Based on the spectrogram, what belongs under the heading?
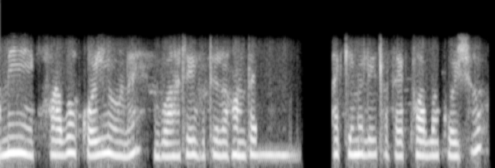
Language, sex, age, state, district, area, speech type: Assamese, female, 45-60, Assam, Sivasagar, rural, conversation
